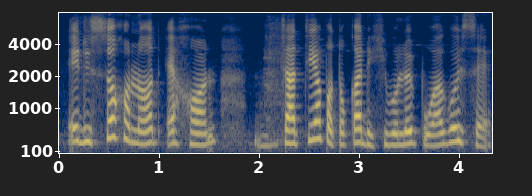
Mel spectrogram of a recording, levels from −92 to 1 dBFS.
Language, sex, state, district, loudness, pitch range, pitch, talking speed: Assamese, female, Assam, Kamrup Metropolitan, -20 LUFS, 235-295 Hz, 265 Hz, 110 wpm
